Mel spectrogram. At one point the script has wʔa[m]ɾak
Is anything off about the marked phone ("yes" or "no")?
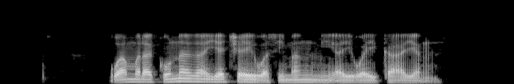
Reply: no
